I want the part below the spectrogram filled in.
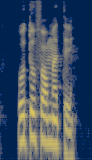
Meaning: to format
- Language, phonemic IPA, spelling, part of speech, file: French, /fɔʁ.ma.te/, formater, verb, LL-Q150 (fra)-formater.wav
